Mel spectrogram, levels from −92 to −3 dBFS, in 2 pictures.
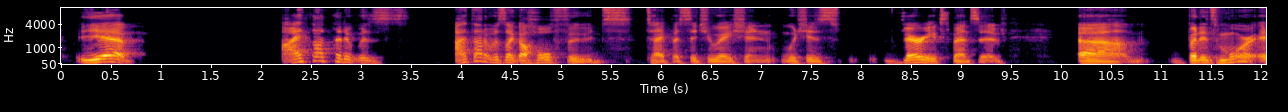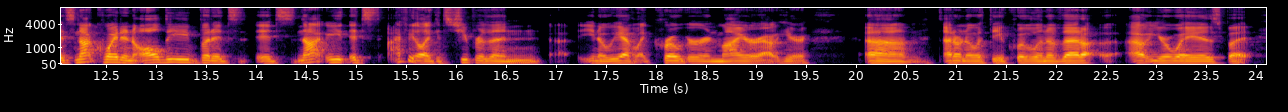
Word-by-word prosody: Yeah. 265 Hz, -, +7 dB, 1.5 s
I 175 Hz, -, +3 dB
thought 230 Hz, +2 st, -7 dB
that 180 Hz, -4 st, -1 dB
it 160 Hz, -, -5 dB
was 115 Hz, -3 st, -11 dB, 0.4 s
I -, -, +1 dB
thought 200 Hz, +5 st, -4 dB
it 185 Hz, -, -6 dB
was 150 Hz, 0 st, -6 dB
like 140 Hz, -3 st, +1 dB
a 120 Hz, -, +6 dB
Whole 140 Hz, +5 st, -2 dB
Foods 110 Hz, -9 st, -6 dB
type -, -, -3 dB
of -, -, -5 dB
situation, 100 Hz, -3 st, -5 dB
which 105 Hz, 0 st, -7 dB
is 100 Hz, 0 st, -4 dB, 0.5 s
very 115 Hz, +3 st, +6 dB
expensive, 105 Hz, -2 st, -4 dB, 0.7 s
um, 100 Hz, -5 st, +3 dB, 0.4 s
but 130 Hz, +1 st, +6 dB
it's 130 Hz, -2 st, 0 dB
more 140 Hz, +5 st, +1 dB
it's 130 Hz, +2 st, -2 dB
not 170 Hz, +3 st, +3 dB
quite 155 Hz, -1 st, +3 dB
an 125 Hz, -3 st, +2 dB
Aldi, 155 Hz, +4 st, +1 dB
but 135 Hz, -2 st, 0 dB
it's 110 Hz, -3 st, -5 dB
it's 110 Hz, -1 st, -5 dB
not -, -, +2 dB
i 155 Hz, 0 st, 0 dB
it's -, -, -5 dB
I -, -, -8 dB
feel -, -, -3 dB
like 105 Hz, 0 st, +1 dB
it's 95 Hz, -1 st, -8 dB
cheaper 130 Hz, -3 st, -4 dB
than, 110 Hz, -3 st, -3 dB, 0.2 s
uh, -, -, -15 dB, 0.2 s
you 120 Hz, -, -10 dB
know, 105 Hz, -2 st, -2 dB
we 115 Hz, +2 st, -2 dB
have, 115 Hz, -3 st, +4 dB
like, 100 Hz, -, -8 dB
Kroger 110 Hz, -4 st, 0 dB
and 100 Hz, 0 st, -3 dB
Meyer 110 Hz, +2 st, +1 dB
out 110 Hz, -, -1 dB
here. 110 Hz, -1 st, -6 dB, 0.5 s
Um, 105 Hz, -4 st, +1 dB
I -, -, +3 dB
don't 120 Hz, -1 st, +1 dB
know 110 Hz, -, -1 dB
what 110 Hz, 0 st, -4 dB
the -, -, -3 dB
equivalent 110 Hz, +2 st, -2 dB
of 105 Hz, -2 st, -2 dB
that 115 Hz, 0 st, +7 dB
out -, -, +3 dB, 0.3 s
out -, -, +1 dB
your 115 Hz, 0 st, -1 dB
way 110 Hz, -2 st, +2 dB
is, 105 Hz, 0 st, -2 dB
but, -, -, -1 dB
115 Hz, 170 wpm, -23 LUFS, 105-135 Hz, 1.5 s, Yeah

